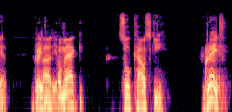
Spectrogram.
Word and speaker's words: Sułkowski: me how you say it great Oh Mac sokowski great it's all usually you just mispronounced the the all is so cost you okay that's it but otherwise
